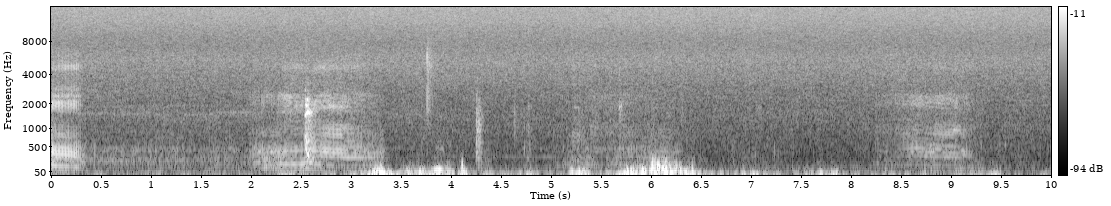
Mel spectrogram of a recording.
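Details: Low, rough, rattling breathing sounds in a quiet room from a sleeping cat; snoring.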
